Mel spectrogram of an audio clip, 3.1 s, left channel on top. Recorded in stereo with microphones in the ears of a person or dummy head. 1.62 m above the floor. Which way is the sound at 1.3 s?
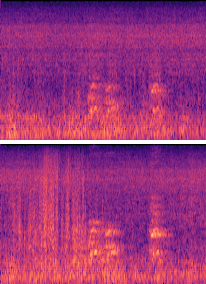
70° right (ahead or behind).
